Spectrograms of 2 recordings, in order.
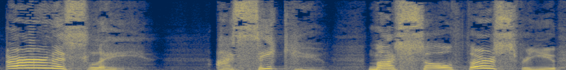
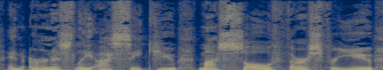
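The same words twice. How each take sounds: First: Slow, loud, high cry; full-force impassioned psalm reading; desperate intensity. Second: Said in the usual way. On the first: Shown as a demonstration. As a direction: stretch each phrase out in fervent longing. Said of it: "intensity and desperation for God".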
